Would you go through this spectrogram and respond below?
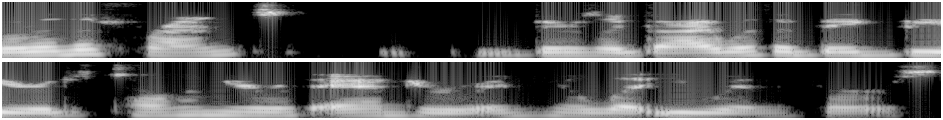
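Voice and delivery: put-on nonchalant whisper. Retelling what the security guard in the line said: imitating a nonchalant whisper. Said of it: "he just nonchalantly whispers at me".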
